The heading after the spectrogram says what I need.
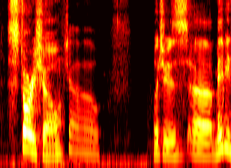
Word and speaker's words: Storyshow: saying it a lot and we're trying to pronounce it correctly and then Dale's like oh like Story show and yeah that's how we landed it baby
